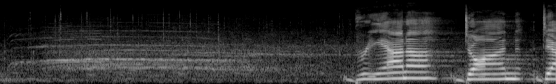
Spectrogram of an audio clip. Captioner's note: cheers and applause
